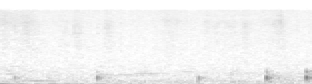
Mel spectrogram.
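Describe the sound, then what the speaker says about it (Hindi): Pen or chalk writing by hand during a maths lesson, a handful of short scratchy strokes spaced about a second apart, faint and close, with no talk. "तो यहाँ पर लिखेंगे जांच"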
